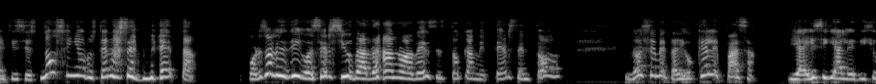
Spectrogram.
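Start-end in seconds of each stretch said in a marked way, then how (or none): 0.4-2.0 higher-pitched mock indignant rebuff; imitated rebuff. Neighbour telling the teacher to keep out, imitated indignation. 6.2-6.8 quick high-pitched mock rebuff; imitated rebuff. Neighbour warning the teacher to stay out, imitated indignation. 7.0-7.6 high-pitched indignant question, re-enacted; retold confrontation. Teacher confronting the neighbour who hit his child, retold indignation.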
